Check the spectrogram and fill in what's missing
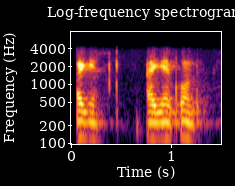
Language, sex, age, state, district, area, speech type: Odia, male, 18-30, Odisha, Cuttack, urban, conversation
